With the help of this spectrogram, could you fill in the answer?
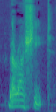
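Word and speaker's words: Barashit (בראשית): Barashit. – You were mispronouncing that on purpose. – No, that's the way it's pronounced.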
